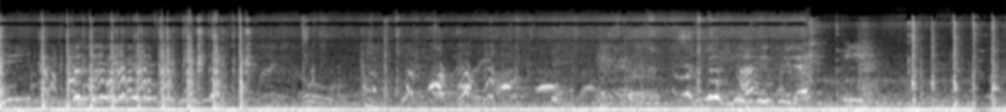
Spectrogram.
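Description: Metal spatulas clatter and scrape rapidly on a hot griddle.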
